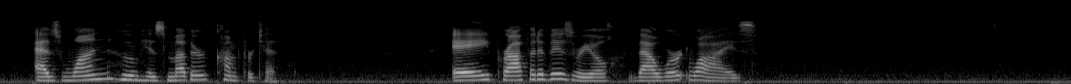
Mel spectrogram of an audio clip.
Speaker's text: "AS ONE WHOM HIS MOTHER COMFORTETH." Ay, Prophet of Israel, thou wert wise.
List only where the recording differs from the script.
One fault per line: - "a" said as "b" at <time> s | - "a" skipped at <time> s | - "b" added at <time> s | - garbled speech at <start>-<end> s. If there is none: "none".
none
